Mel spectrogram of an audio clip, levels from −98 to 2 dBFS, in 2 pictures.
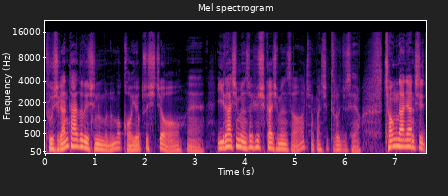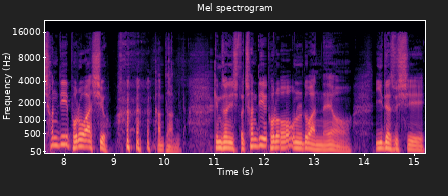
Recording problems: choppy; very; 9% of the speech affected

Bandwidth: 16 kHz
